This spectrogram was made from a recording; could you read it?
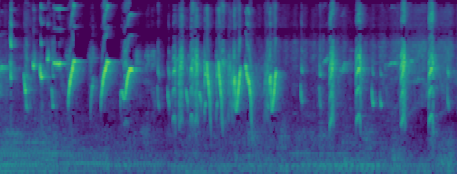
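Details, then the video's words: Energetic Pied fantail song used for training or luring other birds: opening with loud upward-swept whistles, then a busy stream of sharp chirps and ticking notes, with scattered high clicks near the end. "Sikatan Kipas GACOR Ngotot"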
